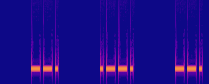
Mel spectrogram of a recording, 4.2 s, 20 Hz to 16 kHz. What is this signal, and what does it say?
Morse code, heard as a keyed tone, about 20 wpm, spaced as for 8 wpm, 690 Hz. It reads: GPG
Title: 159 Lesson 26e - Letter g - Three Characters 20wpm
